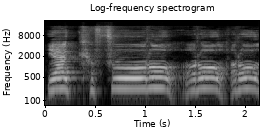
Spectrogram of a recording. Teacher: Ketika bergetar maka harus ditarik ke belakang, condongkan ke belakang ya. Jadi getarannya tidak lebih dari 2. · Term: takrir, bergetar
